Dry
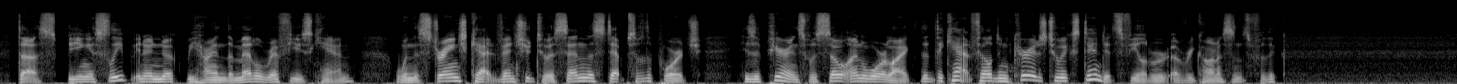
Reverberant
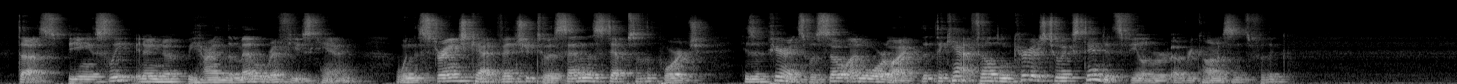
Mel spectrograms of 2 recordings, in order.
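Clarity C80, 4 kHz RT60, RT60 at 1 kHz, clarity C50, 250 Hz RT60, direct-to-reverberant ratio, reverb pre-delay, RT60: 8.5 dB, 0.45 s, 0.65 s, 4.5 dB, 0.55 s, 1.5 dB, 33 ms, 0.65 s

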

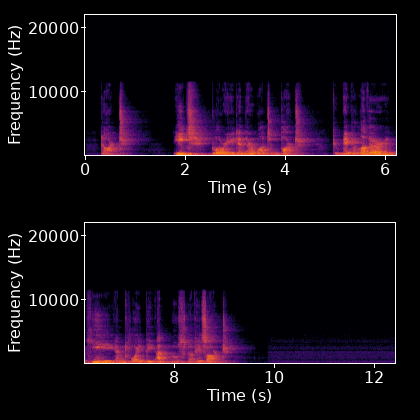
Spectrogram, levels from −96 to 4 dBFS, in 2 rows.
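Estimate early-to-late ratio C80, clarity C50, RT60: 10.0 dB, 7.5 dB, 0.70 s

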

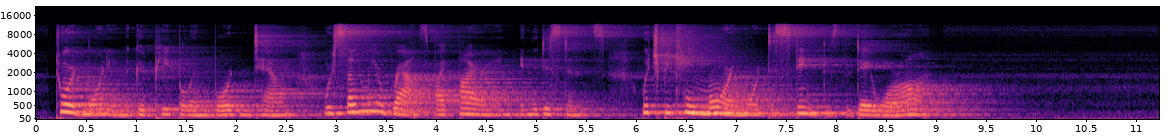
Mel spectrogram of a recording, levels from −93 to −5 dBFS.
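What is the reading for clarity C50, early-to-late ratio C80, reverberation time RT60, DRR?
4.5 dB, 6.0 dB, 2.0 s, 4.0 dB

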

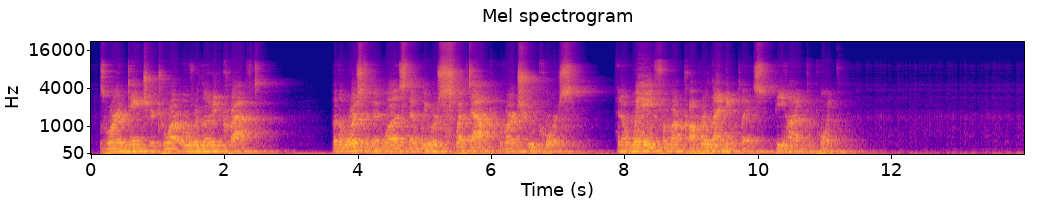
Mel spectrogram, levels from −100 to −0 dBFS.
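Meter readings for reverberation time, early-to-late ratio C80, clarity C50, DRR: 1.0 s, 6.5 dB, 4.0 dB, -4.5 dB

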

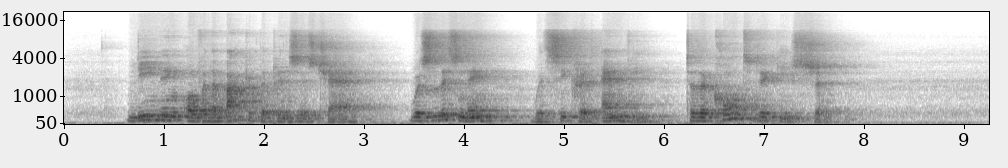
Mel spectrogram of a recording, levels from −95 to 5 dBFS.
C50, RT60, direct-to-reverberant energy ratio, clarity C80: 3.0 dB, 1.2 s, -1.5 dB, 5.5 dB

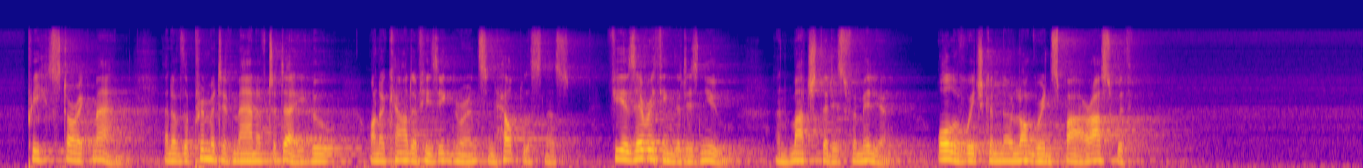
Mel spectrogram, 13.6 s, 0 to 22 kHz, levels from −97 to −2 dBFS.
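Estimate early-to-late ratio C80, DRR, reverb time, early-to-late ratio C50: 13.0 dB, 9.5 dB, 1.7 s, 11.5 dB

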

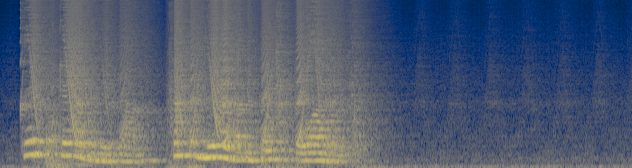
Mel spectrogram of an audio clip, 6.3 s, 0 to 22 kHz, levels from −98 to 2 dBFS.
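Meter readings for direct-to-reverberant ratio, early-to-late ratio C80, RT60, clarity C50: -1.0 dB, 6.0 dB, 1.0 s, 3.0 dB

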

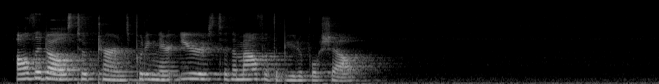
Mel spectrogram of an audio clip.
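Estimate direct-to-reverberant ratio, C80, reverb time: 5.5 dB, 11.0 dB, 0.90 s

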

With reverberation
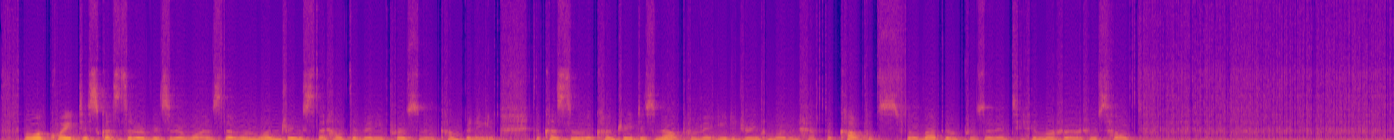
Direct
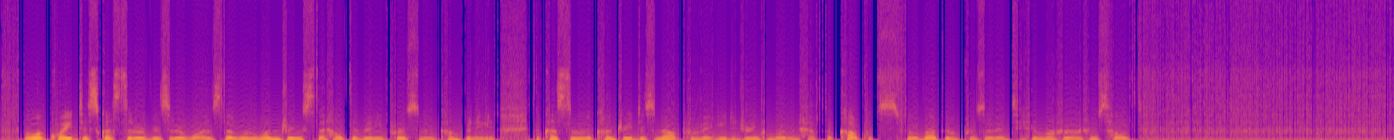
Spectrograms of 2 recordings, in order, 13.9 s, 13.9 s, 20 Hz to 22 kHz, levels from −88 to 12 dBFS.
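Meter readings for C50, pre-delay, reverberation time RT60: 13.5 dB, 9 ms, 0.90 s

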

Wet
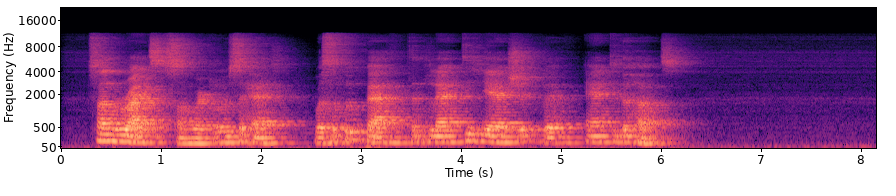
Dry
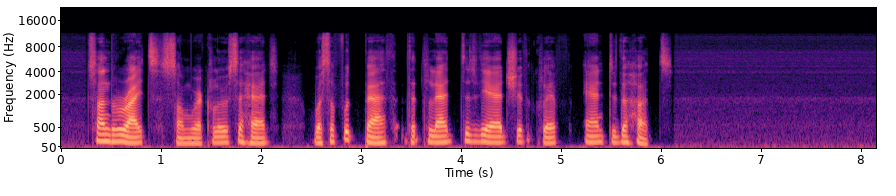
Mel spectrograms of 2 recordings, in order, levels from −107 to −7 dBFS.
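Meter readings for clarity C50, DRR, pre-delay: 0.0 dB, -7.5 dB, 7 ms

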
